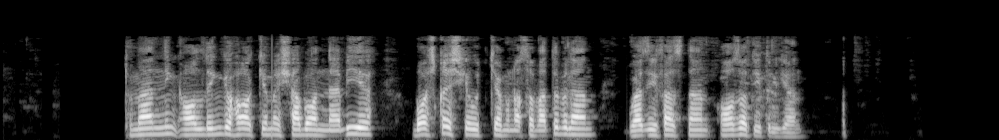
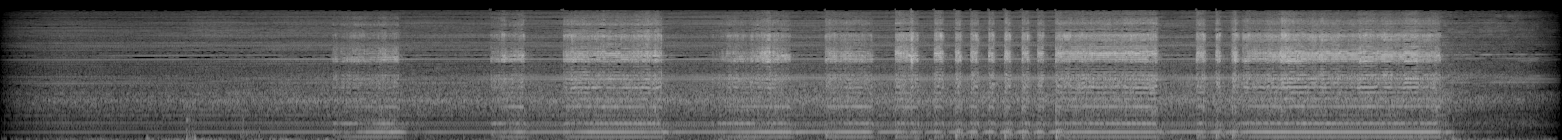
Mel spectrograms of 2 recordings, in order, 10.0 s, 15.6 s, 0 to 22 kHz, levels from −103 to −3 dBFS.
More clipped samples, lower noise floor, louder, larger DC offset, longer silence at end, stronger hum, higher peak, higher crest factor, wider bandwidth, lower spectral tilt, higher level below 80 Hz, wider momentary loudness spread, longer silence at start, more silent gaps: neither; second, -49 dBFS vs -57 dBFS; first, -18 LUFS vs -28 LUFS; neither; first, 2 s vs 0.2 s; neither; first, -2 dBFS vs -8 dBFS; second, 16 dB vs 24 dB; second, 7.8 kHz vs 16 kHz; first, -6 dB/octave vs 1 dB/octave; first, -64 dBFS vs -70 dBFS; second, 8 LU vs 20 LU; first, 1.25 s vs 0.25 s; neither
